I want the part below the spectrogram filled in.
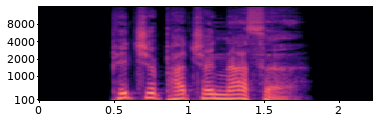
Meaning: inflection of pitschepatschenass: 1. strong/mixed nominative/accusative feminine singular 2. strong nominative/accusative plural 3. weak nominative all-gender singular
- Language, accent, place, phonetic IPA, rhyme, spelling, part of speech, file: German, Germany, Berlin, [ˌpɪt͡ʃəpat͡ʃəˈnasə], -asə, pitschepatschenasse, adjective, De-pitschepatschenasse.ogg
